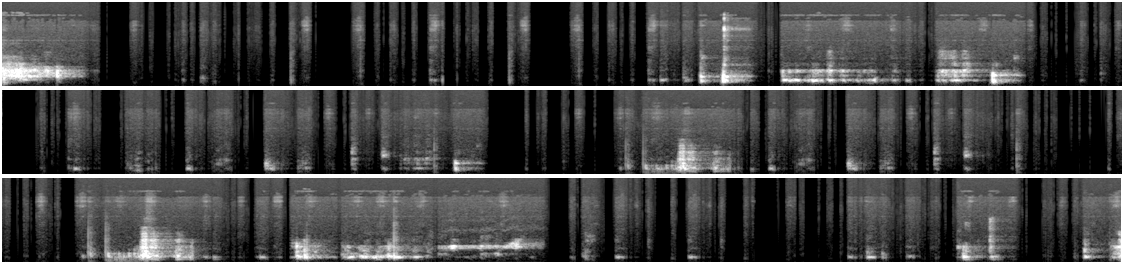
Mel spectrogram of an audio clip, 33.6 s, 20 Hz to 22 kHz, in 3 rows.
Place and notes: Tündern, Hameln, Germany Underwater Sounds Weser Lakes - UNDERWATER SOUNDS (Lakes at the Wesser)
Sounds underwater at the lake along the Weser river in Hameln, recorded with Underwater camera and microphones for underwater sound recordings. Recording took place in July 2017.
